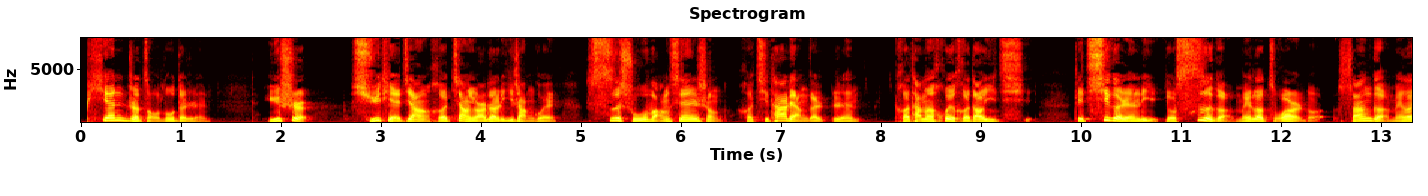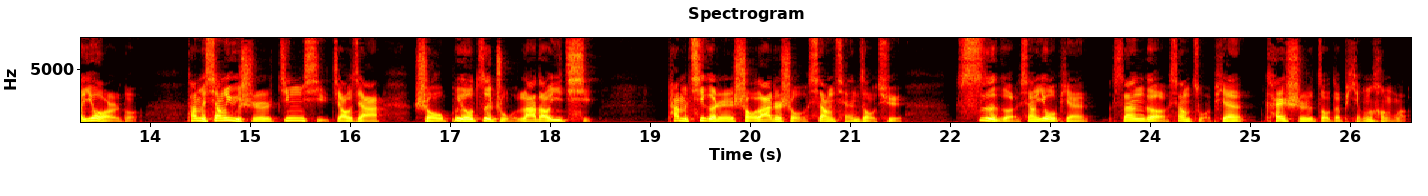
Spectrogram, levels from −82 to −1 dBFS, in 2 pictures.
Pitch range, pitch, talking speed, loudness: 120-180 Hz, 135 Hz, 235 characters per minute, -20 LUFS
